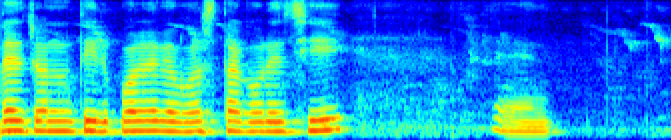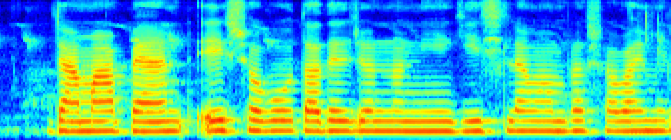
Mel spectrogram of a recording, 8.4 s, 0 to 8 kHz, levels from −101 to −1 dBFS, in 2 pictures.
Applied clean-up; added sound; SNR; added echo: none; none; none; none.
